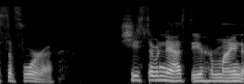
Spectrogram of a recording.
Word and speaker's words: Sephora: kind of like how she says sephoria instead of Sephora she's so nasty her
